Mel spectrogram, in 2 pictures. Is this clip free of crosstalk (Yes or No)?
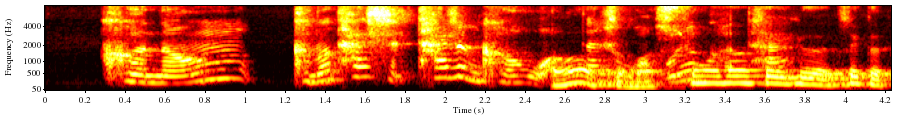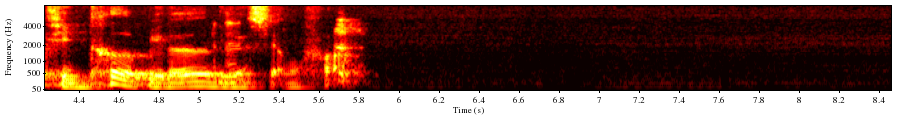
No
